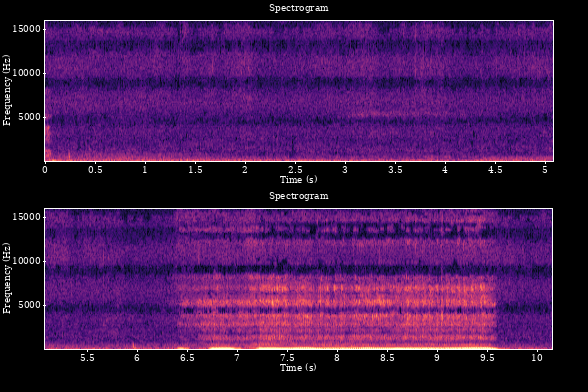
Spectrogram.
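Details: Snoring during sleep while being snuggled; a few snorts in a quiet room, then a long, deep, rumbling snore.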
